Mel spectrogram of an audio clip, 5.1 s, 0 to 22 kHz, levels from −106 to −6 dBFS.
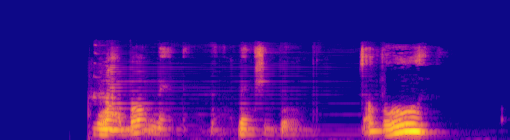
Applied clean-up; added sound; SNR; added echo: neural mask model DeepFilterNet 3.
